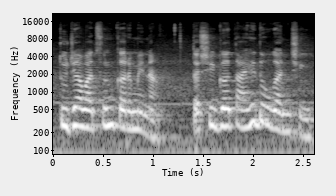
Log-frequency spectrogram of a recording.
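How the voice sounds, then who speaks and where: A woman's voice: fairly high pitch, steady tone, a little fast, slight background noise, close to an everyday voice. A woman voicing a homely middle-aged mother. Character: kindly middle-aged mother, gently scolding.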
